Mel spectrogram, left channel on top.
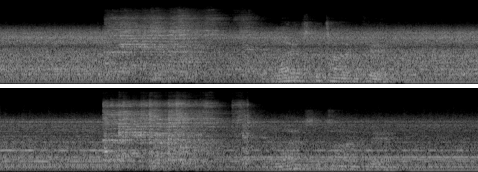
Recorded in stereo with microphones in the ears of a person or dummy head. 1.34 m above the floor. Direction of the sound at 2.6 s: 55° left (ahead or behind).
